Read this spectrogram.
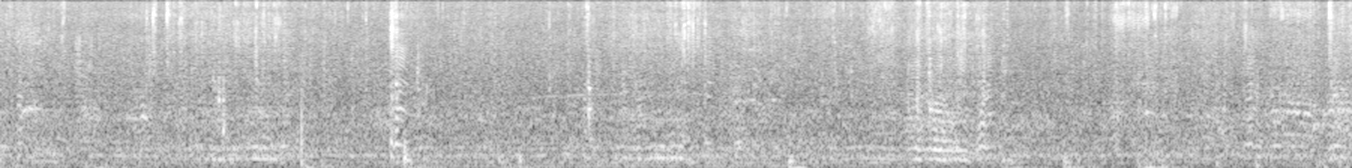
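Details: Honey bees busy inside an opened hive on a fine, sunny day, recorded from within by a microphone slid down among them; a dense low hum with short buzzy swells and pattering, crackling movement throughout.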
